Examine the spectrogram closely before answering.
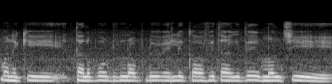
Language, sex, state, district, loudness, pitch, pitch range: Telugu, male, Andhra Pradesh, Chittoor, -12 LUFS, 180 Hz, 175-185 Hz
